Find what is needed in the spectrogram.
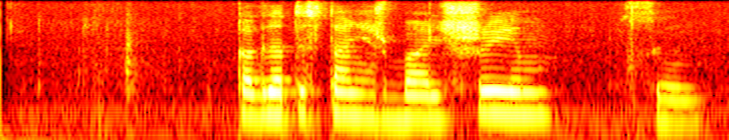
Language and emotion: Russian, neutral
